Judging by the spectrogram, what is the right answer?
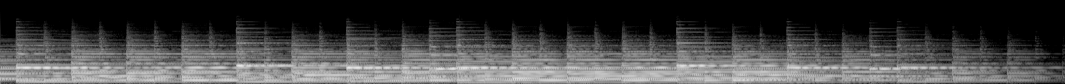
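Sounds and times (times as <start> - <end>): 
sad ringtone melody: 0.2 - 10.5.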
